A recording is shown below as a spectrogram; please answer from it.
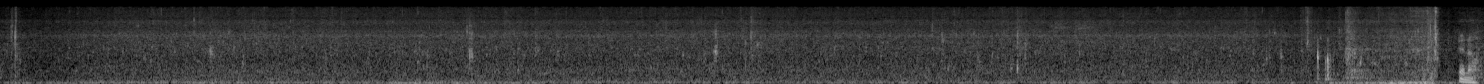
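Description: Spring water from a natural mountain spring trickles and splashes steadily and close by, a continuous watery wash that runs throughout, with a few brief knocks and handling sounds near the end.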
